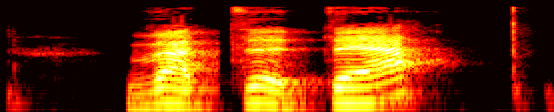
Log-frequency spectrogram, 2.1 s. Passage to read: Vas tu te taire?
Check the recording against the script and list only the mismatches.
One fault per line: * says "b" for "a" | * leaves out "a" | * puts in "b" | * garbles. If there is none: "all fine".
* leaves out "tu"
